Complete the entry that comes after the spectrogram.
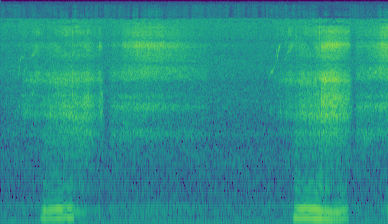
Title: Trigger snoring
